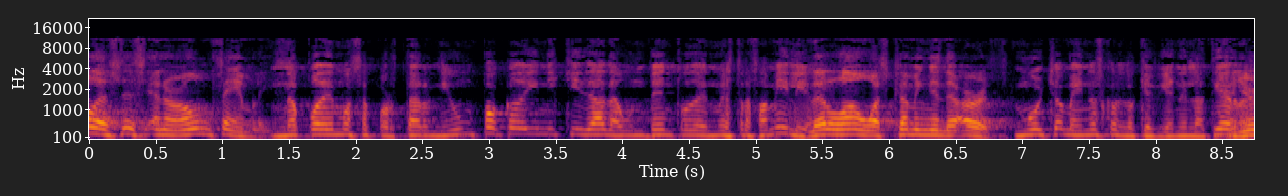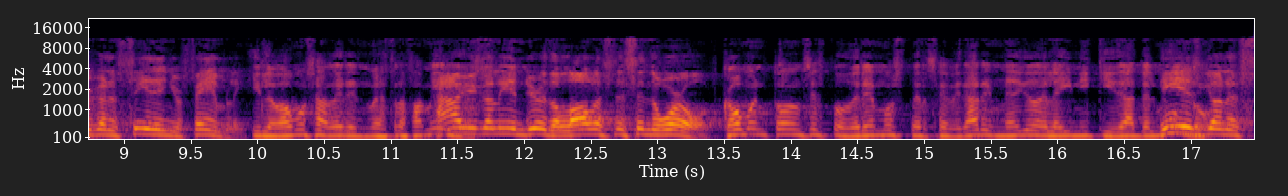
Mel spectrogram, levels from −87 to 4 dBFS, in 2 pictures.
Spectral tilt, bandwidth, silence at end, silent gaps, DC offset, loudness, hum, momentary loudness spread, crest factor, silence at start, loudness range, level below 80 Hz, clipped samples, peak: -5.5 dB/octave; 11.5 kHz; 0 s; none; under 0.1%; -27 LUFS; none; 11 LU; 20 dB; 0 s; 7 LU; -64 dBFS; under 0.1%; -8 dBFS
